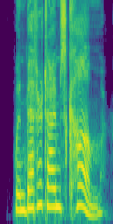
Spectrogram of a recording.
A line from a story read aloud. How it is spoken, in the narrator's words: her protectress said cheerfully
